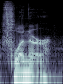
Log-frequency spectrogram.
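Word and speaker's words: flâneur: la la new or pronounced with an American accent butchering the French la Flener spelled f la with an accent n e you are the Flener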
